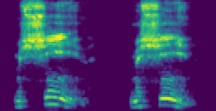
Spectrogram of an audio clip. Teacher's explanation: in the word machine the unstressed first vowel is reduced to up even though it's spelled with a letter a machine machine the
